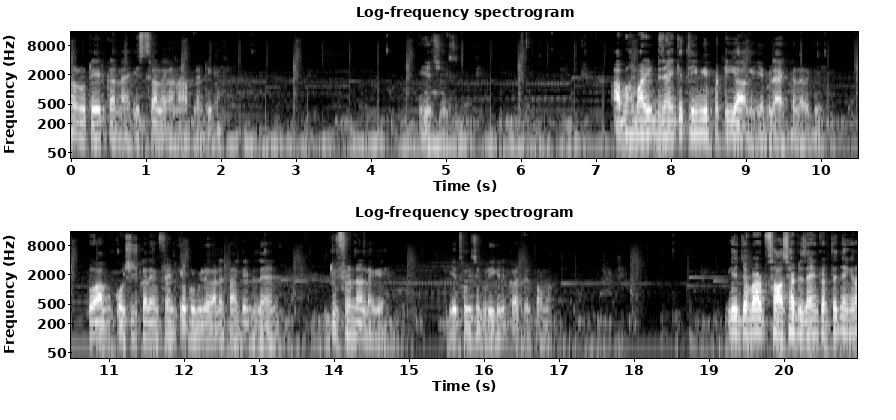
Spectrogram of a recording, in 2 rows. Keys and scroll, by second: 1.6-3.1 typing, 5.1 super+-, 5.3 super+-, 6.1-7.5 typing, 13.6-15.0 typing, 16.1 typing, 16.6 super+-, 16.8 super+-, 16.9 super+-, 19.4 Page_Down, 19.6 Page_Down, 19.8 Down, 20.2 Right, 20.4 Right, 20.6 Down, 20.8 Down.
